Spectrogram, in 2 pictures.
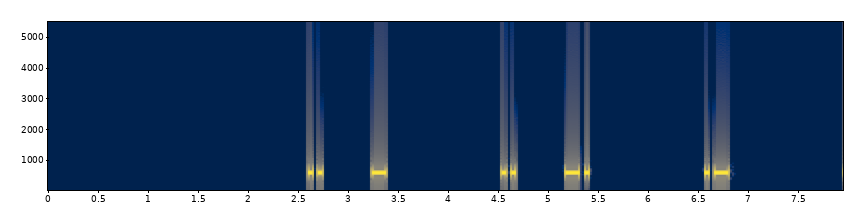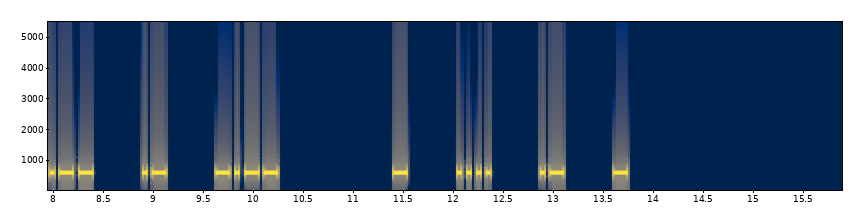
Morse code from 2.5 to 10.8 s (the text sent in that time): IT IN A WAY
